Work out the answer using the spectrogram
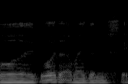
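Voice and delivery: ordinary delivery

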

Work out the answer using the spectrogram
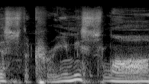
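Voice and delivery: play-acted sly, suggestive, innuendo-laden delivery. Mocking how the other speaker talks about food: imitating a suggestive innuendo tone. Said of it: "everything you say has, like, a sexual innuendo".

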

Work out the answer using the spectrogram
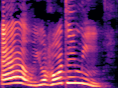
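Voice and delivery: sudden, high-pitched pained cry. A boy whose ears are pinched from behind, crying out in pain. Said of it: "Eric cried".

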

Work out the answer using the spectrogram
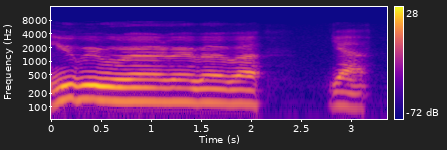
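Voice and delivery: put-on loud, sloppy drunken slurring, with "you" drawn out. Describing a man who showed up late to a show, imitating his slurring. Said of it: "slurring his words".

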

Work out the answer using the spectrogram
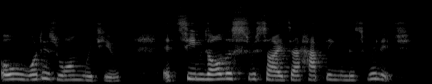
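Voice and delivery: ordinary delivery

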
